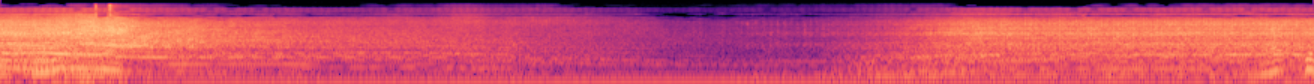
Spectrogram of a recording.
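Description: Door cars at a drag strip launch and roar away, with loud engine noise at the start fading as they pull off, then rising again as more engine roar sweeps in near the end.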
